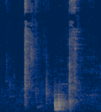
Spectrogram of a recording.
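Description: Kitchen knife cutting through onion onto a plastic cutting board, the last cuts of the batch: a light tap about half a second in, then a louder chop about a second in.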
